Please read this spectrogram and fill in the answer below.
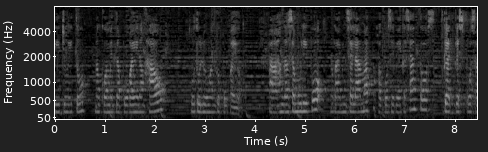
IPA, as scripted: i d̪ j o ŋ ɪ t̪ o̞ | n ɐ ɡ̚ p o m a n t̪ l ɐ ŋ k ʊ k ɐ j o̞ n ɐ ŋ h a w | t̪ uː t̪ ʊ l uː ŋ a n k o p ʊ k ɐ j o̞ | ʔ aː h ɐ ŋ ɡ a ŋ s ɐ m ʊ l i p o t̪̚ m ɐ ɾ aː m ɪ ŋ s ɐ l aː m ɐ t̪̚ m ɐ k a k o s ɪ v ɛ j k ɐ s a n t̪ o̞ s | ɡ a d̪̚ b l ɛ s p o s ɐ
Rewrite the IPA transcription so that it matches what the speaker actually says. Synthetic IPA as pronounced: i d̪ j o ŋ ɪ t̪ o̞ | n ɐ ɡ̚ k o m ɛ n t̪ l ɐ ŋ p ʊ k ɐ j o̞ n ɐ ŋ h a w | t̪ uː t̪ ʊ l uː ŋ ɐ n k o p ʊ k ɐ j o̞ | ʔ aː h ɐ ŋ ɡ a ŋ s ɐ m ʊ l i p o m ɐ ɾ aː m ɪ ŋ s ɐ l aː m ɐ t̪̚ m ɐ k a p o s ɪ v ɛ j k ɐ s a n t̪ o̞ s | ɡ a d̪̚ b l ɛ s p o s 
